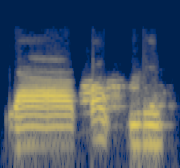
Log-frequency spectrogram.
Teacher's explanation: ওয়াও লিনকে নরম আওয়াজে তাড়াতাড়ি পড়তে হবে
